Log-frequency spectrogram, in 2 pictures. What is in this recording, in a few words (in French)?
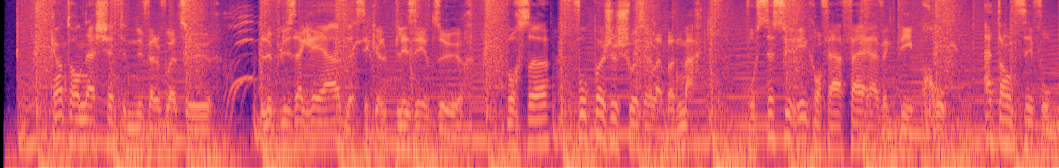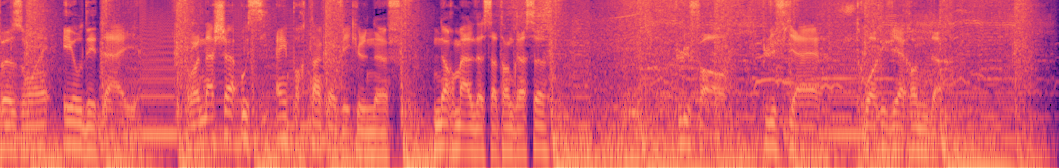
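fr qc naturel annonceur affirme determine explicatif promo; trois rivieres honda; adulte grave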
